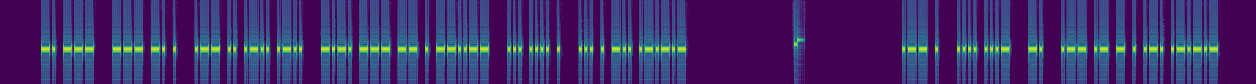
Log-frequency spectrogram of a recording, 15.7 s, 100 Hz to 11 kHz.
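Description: Rapid Morse code tones at about 35 words per minute: a steady mid-pitched beep keyed in quick dots and dashes, with a brief click and a short pause partway through before the sending resumes.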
